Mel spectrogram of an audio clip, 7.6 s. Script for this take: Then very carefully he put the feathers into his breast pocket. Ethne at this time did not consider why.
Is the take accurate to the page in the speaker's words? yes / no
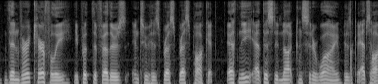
no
